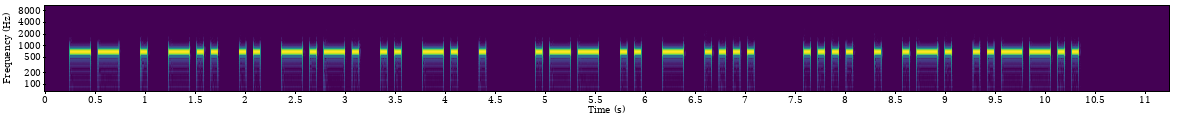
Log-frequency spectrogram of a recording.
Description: Morse code, heard as a keyed tone, about 17 wpm, 700 Hz. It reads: MEDICINE WITH HER?
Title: Sentences from Top 1000 Words - Review Part 6 - 17wpm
